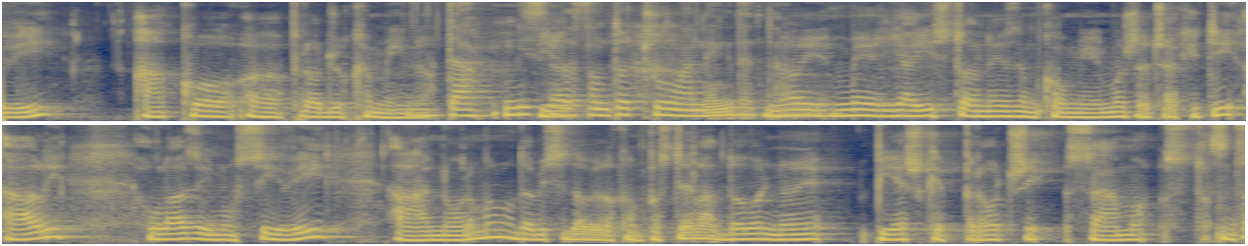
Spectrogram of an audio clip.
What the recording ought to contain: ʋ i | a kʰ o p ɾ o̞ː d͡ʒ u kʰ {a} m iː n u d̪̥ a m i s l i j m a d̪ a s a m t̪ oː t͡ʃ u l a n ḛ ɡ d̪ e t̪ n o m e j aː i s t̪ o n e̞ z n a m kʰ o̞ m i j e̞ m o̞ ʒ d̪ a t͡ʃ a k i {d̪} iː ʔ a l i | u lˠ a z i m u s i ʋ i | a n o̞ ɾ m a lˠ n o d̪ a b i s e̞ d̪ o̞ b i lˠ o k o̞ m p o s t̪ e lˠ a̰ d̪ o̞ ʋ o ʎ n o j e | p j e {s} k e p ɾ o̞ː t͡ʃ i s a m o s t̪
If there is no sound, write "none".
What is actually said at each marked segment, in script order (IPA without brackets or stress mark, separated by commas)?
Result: a, t̪, ʃ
